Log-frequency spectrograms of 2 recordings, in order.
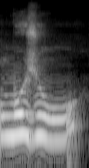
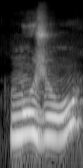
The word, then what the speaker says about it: mužů: Pronouncing the long vowels is important, making sure that we pronounce them a little bit long.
